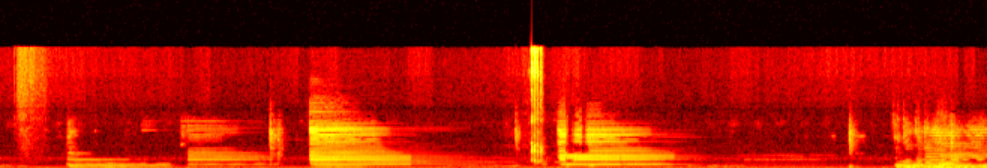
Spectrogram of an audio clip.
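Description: Acoustic guitar: four separate plucked notes or chords, each left to ring and fade out over about a second.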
